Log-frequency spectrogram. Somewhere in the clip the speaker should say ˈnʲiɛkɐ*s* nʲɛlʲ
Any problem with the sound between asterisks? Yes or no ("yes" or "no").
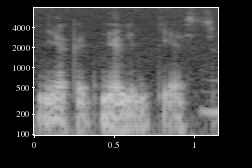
yes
